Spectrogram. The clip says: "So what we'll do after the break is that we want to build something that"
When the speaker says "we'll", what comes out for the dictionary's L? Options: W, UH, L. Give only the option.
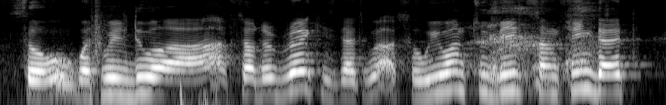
L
